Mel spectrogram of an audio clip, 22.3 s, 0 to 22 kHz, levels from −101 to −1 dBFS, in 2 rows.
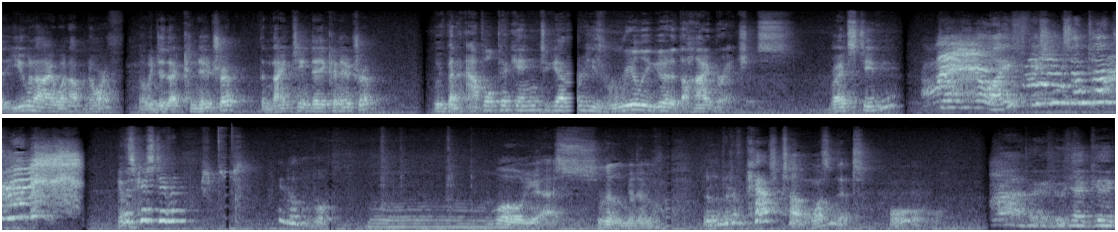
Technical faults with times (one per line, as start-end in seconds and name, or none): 5.65-5.79 burst of packet loss
6.49-6.53 short concealed packet loss
13.37-13.43 short concealed packet loss
14.41-14.45 short concealed packet loss
15.17-15.21 short concealed packet loss
17.79-17.85 short concealed packet loss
